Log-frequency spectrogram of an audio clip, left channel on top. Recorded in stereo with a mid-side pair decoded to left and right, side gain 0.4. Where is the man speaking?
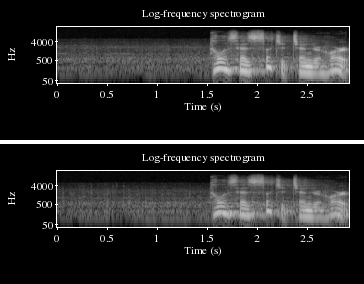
35° left, 0.6 m.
